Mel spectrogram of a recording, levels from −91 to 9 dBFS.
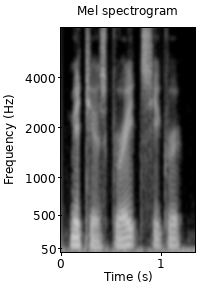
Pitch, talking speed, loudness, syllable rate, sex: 90 Hz, 135 wpm, -18 LUFS, 4.6 syllables/s, male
